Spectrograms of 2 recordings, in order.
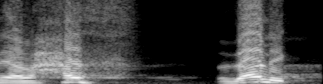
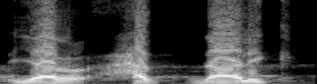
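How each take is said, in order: First: The final th is said separately before the next. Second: The final th merges into the next consonant. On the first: The speaker calls it wrong. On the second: The speaker calls it right. "sama sa dengan zal"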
